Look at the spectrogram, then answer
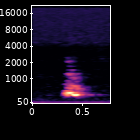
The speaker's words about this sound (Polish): Na 200% będziecie słyszeć dzisiaj, jak za oknem szczeka mój pies. Ma na imię Knockout i jest nieproszonym gościem dzisiejszego odcinka.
